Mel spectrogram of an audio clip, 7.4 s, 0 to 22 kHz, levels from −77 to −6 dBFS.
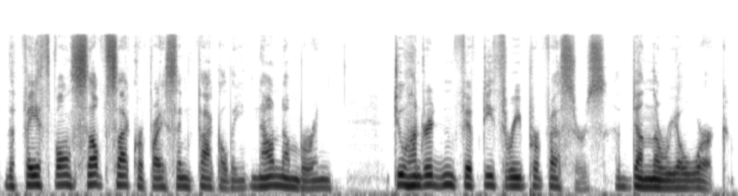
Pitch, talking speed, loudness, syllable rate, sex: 130 Hz, 145 wpm, -20 LUFS, 4.6 syllables/s, male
